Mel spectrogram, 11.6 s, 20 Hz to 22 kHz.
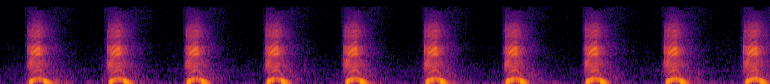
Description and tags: Cellphone / mobile phone vibrating in pants
Model: Huawei Y6
Recorded in studio with Sennheiser MKH416 through Sound Devices 722
Check out the whole pack for different vibration lengths!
